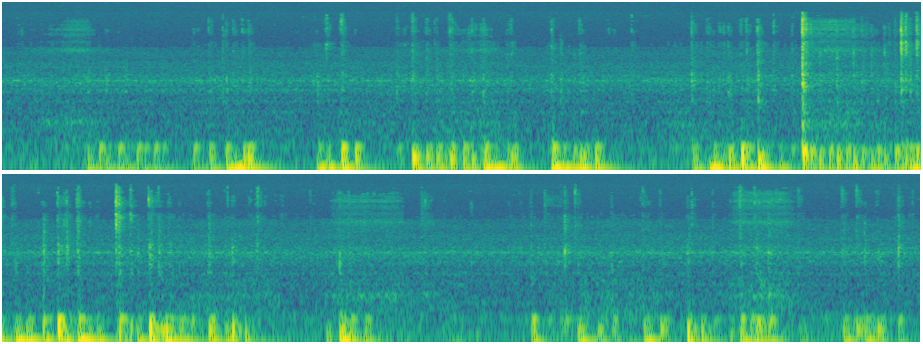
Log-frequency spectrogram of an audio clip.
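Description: Faint typing on a computer keyboard: irregular key clicks and soft taps as text is edited.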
